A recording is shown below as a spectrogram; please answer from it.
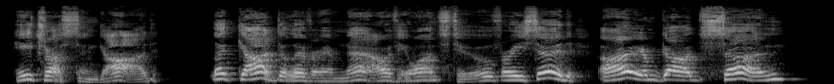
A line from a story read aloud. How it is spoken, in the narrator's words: The bandits, who were crucified with him, also taunted him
